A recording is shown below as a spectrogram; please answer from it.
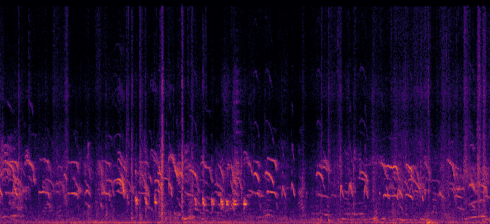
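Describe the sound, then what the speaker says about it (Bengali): Chickens, including Fayoumi hens, cluck and chirp steadily around a small farm yard, many birds close by, with low rustling and an occasional faint crow in the mix. "মুরগিগুলো অনেক সুন্দর"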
